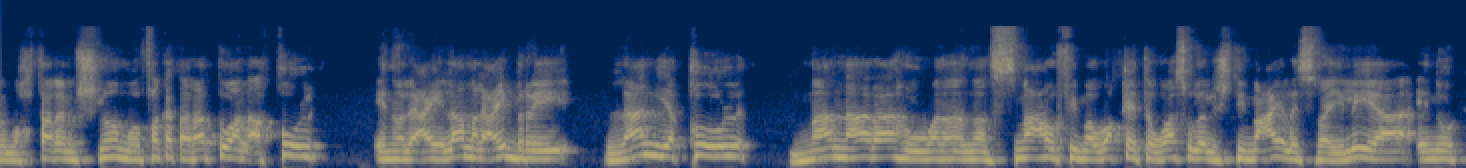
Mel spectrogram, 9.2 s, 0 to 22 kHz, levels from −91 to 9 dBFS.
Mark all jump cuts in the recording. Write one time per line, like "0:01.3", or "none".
none

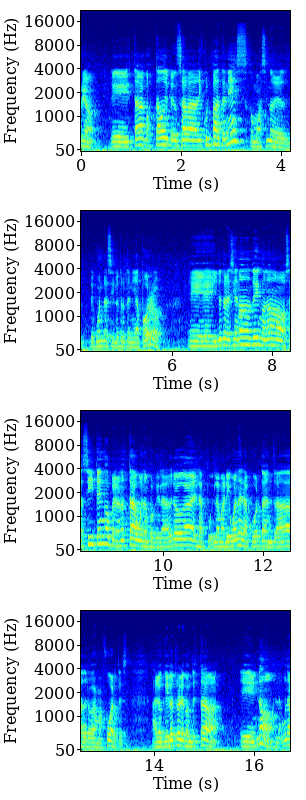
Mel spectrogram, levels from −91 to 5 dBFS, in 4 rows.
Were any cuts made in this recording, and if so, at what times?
0:07.3

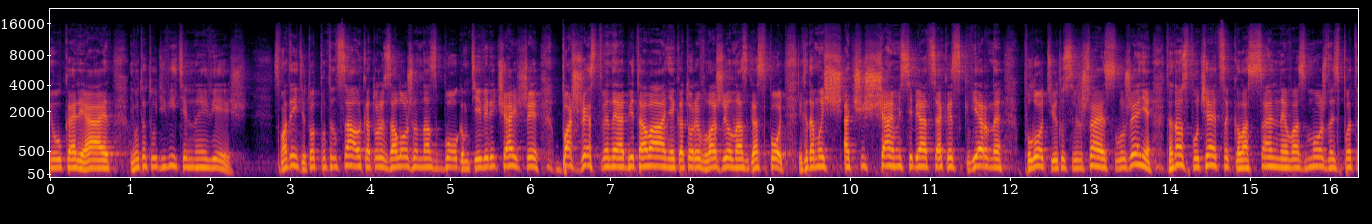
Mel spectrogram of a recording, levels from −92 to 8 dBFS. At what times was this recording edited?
0:01.0
0:12.6

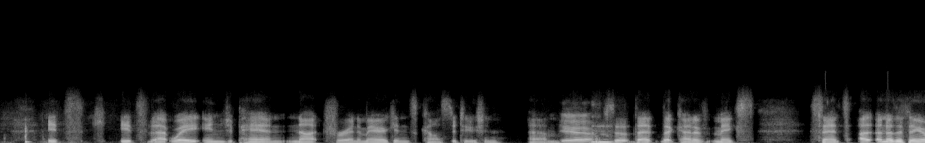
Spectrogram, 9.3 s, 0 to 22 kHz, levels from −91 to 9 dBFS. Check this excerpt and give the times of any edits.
none

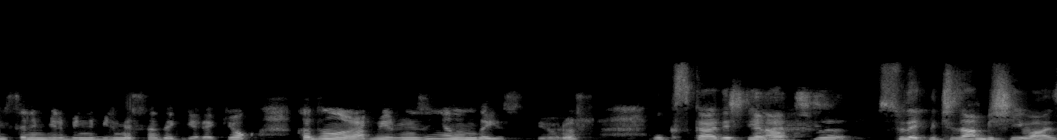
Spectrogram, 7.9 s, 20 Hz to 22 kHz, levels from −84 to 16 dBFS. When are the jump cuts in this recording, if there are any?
0:04.9

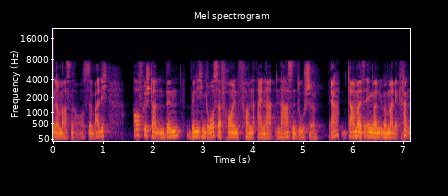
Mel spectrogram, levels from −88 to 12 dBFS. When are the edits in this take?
0:02.6
0:05.7

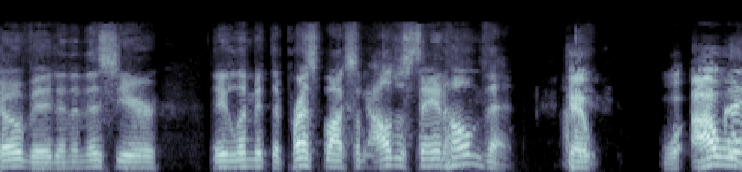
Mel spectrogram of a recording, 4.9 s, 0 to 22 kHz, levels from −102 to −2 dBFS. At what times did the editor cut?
0:02.4
0:03.8

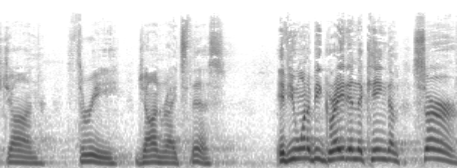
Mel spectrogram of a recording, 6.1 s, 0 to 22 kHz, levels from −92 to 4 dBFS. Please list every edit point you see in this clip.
0:01.7
0:03.6

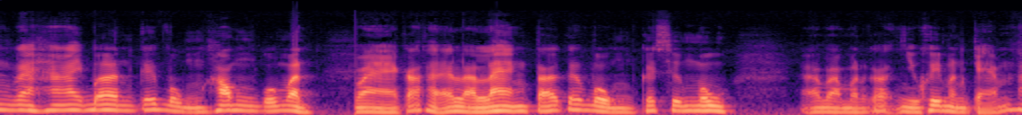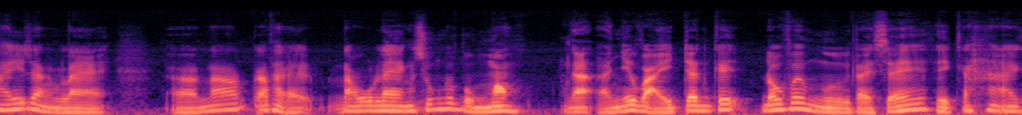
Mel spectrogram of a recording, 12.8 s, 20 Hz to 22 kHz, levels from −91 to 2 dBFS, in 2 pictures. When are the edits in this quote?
0:10.1

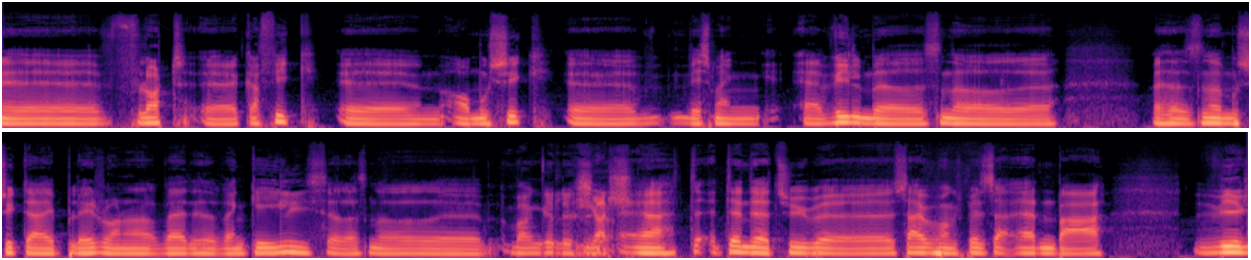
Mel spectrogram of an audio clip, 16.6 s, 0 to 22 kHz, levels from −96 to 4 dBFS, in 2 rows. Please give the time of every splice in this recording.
none

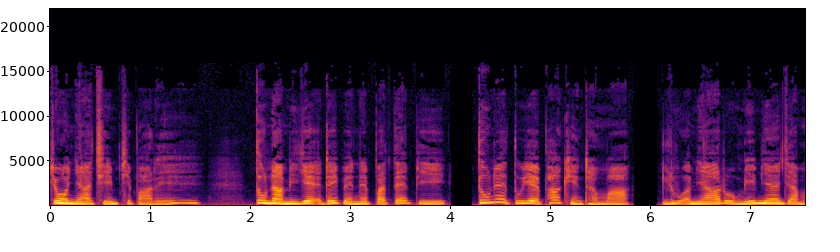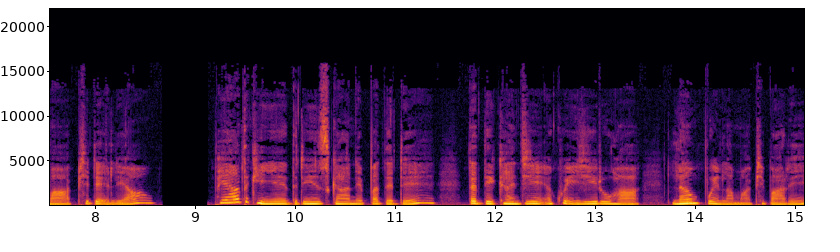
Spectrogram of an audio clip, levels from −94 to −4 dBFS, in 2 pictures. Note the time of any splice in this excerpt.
none

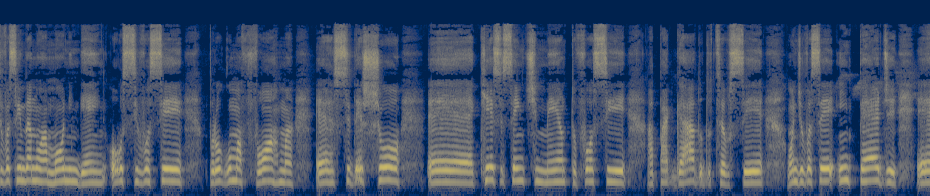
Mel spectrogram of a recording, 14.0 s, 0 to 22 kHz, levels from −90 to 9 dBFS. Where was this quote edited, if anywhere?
0:11.8

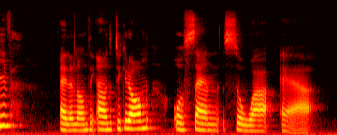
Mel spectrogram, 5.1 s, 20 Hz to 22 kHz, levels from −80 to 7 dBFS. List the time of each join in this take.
none

